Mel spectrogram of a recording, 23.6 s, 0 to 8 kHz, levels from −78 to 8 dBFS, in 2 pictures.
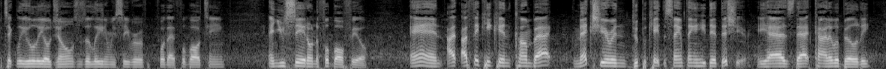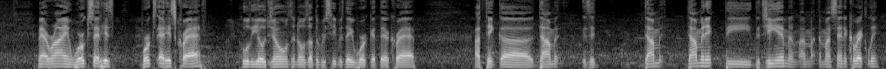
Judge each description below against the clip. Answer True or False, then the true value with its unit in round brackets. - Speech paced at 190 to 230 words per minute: True (205 wpm)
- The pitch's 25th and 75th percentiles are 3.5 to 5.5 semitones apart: False (2.8 semitones)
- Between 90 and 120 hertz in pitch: True (115 Hz)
